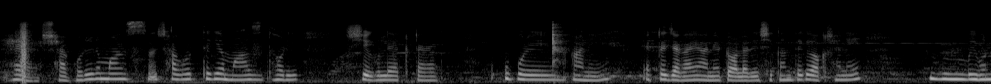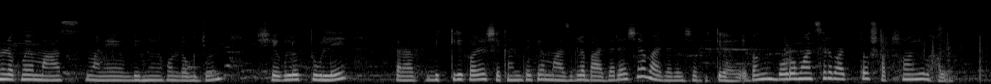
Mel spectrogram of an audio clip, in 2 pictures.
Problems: constant background noise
